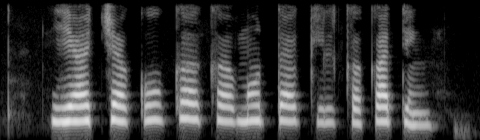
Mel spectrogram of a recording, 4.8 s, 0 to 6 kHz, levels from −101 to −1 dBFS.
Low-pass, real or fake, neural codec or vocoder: 5.4 kHz; fake; vocoder, 22.05 kHz, 80 mel bands, Vocos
